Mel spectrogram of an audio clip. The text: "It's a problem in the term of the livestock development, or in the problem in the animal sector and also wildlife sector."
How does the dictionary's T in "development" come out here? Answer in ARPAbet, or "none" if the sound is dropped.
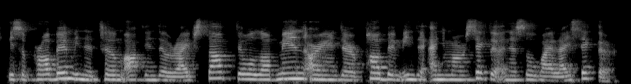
none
